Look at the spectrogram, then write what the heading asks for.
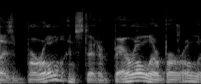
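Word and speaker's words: Beryl: Maybe I missed this, but a few books ago, I had a custom pronunciation from the author to pronounce B E R Y L Burl as Burl.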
